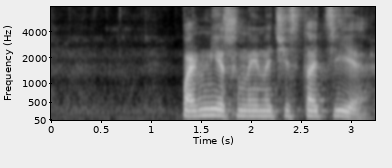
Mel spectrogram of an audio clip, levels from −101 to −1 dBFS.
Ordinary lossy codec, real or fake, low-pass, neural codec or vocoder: none; fake; none; codec, 16 kHz, 4.8 kbps, FACodec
